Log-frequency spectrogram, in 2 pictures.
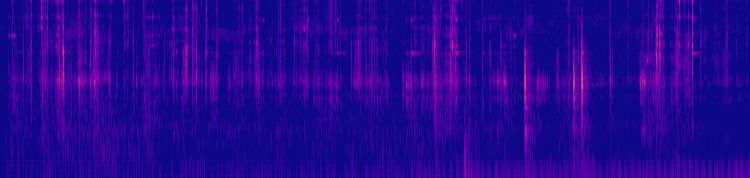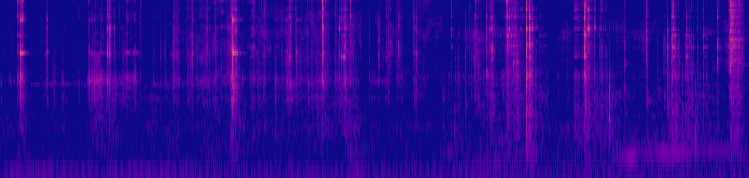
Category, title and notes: Sound effects > Objects / House appliances
shells and quartz crystals rustling and scraping on marble
ceramic, crystal, drag, foley, fx, glass, natural, perc, percussion, quartz, scrape, sfx, tink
